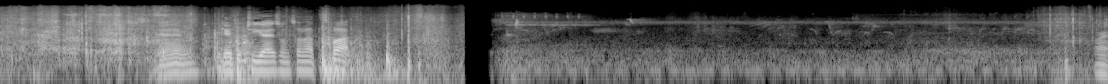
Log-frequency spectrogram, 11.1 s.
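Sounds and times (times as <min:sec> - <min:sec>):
outdoor ambience: 0:00.0 - 0:11.0
distant bird calls: 0:04.9 - 0:11.0.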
